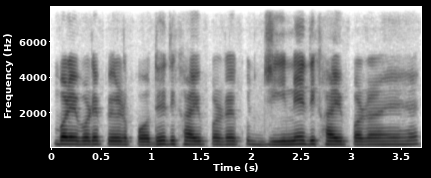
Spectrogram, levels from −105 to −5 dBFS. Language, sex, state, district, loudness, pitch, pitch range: Hindi, female, Uttar Pradesh, Lalitpur, -19 LUFS, 195 Hz, 190-200 Hz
